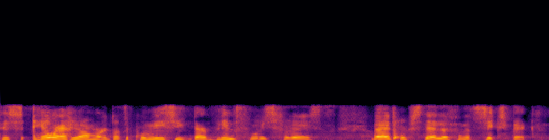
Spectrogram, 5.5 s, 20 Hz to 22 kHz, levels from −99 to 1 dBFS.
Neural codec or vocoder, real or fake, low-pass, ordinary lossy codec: codec, 16 kHz, 2 kbps, FreqCodec, smaller model; fake; 5.4 kHz; none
